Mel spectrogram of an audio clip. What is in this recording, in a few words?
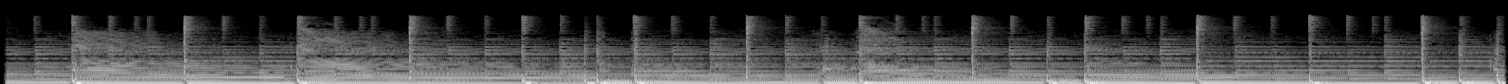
Inst Track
